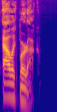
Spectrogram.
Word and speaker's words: Alex Murdaugh: Following that suck, we traveled to South Carolina's Low Country, examined the terrible crimes of Alex Murdaugh, but pronounced Alec Murdaugh.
